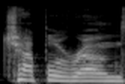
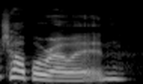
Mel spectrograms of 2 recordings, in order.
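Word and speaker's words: Chappell Roan: That's Chapel Ran. So, that's a point off. Yeah. What? I said Chapel Rowan. It's ran.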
